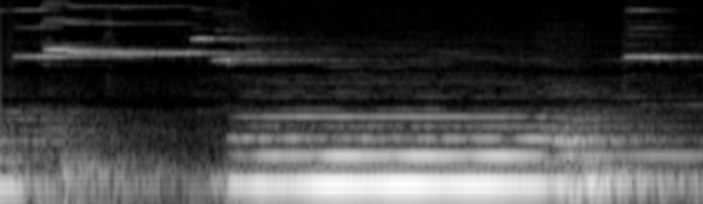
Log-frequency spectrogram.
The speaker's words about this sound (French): J'ai un thérémine plus les gants Larsen en fait. L'enceinte est horizontale et j'ai le thérémine à côté.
